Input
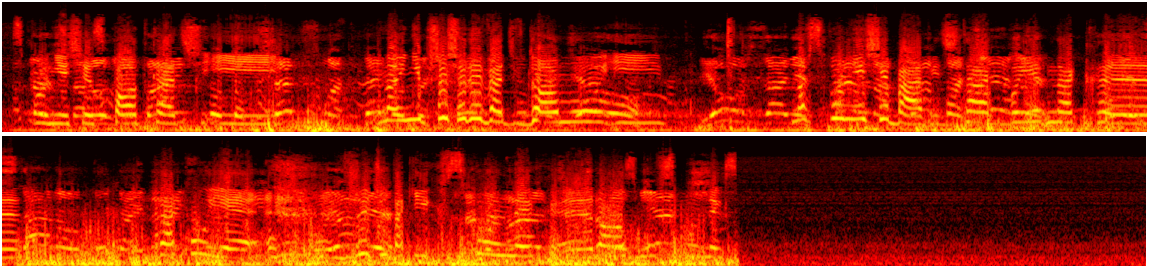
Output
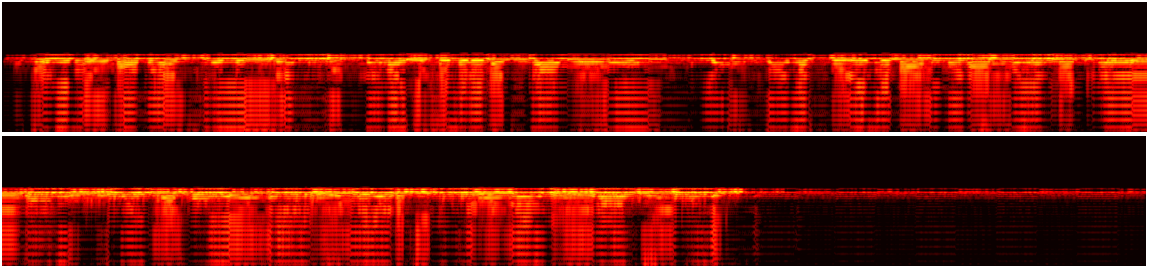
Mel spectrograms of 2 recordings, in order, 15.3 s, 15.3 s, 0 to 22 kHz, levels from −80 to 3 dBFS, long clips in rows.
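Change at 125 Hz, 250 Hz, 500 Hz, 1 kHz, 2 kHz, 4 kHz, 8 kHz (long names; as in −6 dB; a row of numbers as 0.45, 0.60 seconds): below −25 dB, below −25 dB, −21.5 dB, −13.5 dB, −5.5 dB, +12.0 dB, below −40 dB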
